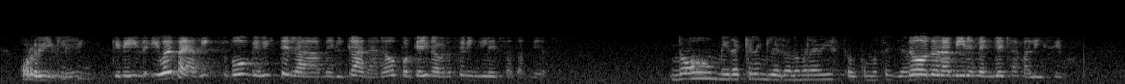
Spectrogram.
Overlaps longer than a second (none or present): none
